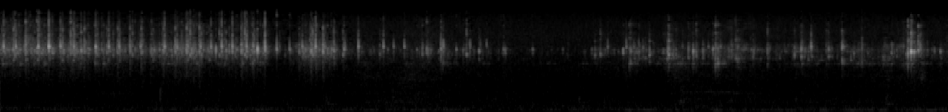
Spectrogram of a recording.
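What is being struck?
Nut shell waterfall shaker.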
